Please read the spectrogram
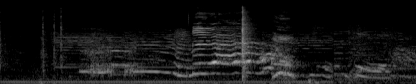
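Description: A toddler vocalising in drawn-out, wavering cries that swell to their loudest about halfway through. A steady low hum runs underneath and stops a little after three seconds in.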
